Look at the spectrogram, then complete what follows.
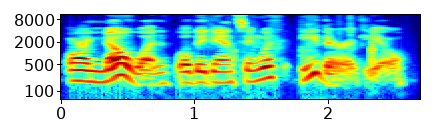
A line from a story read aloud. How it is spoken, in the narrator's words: snapped their mother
